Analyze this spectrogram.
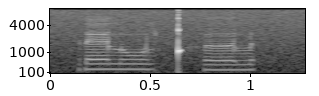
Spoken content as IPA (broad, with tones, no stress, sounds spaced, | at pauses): ɾ ɛː˧ l oː˧ l ǃʰ əː˧ l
